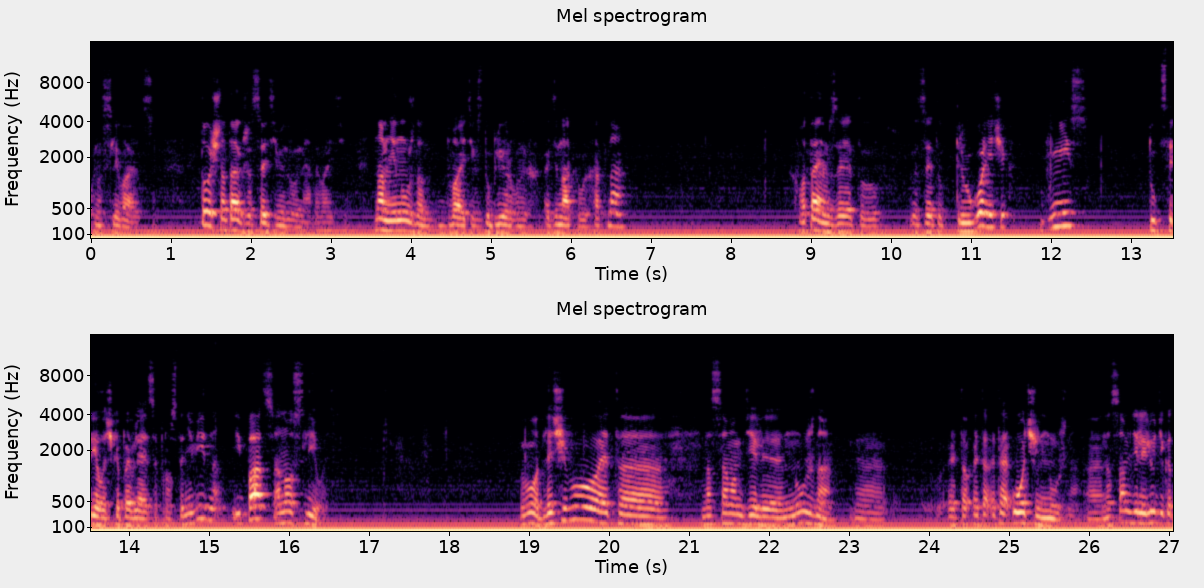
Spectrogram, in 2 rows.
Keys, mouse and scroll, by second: 0.8 click.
